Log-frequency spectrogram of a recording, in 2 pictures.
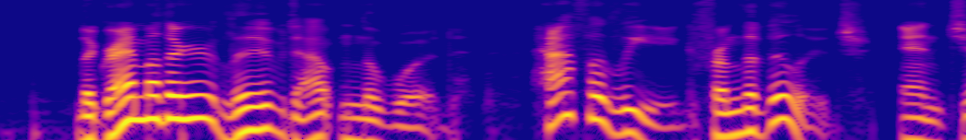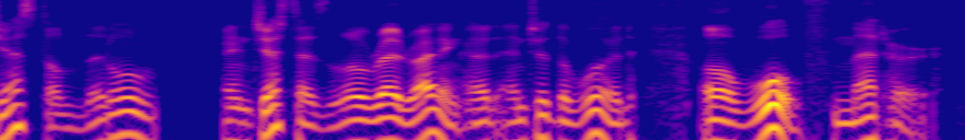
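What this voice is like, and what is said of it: Storytelling narrator voice. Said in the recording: “Gotta get into my narrator voice. ... Gotta get my narrator voice on”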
